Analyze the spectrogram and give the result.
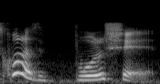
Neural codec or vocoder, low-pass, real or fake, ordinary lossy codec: none; 7.2 kHz; real; none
